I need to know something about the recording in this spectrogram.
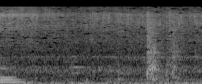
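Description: Tamarind fish gravy sizzling and bubbling in a clay pot, a steady hiss, with one short sharp knock about one and a half seconds in.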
